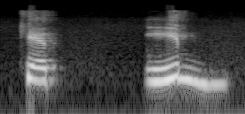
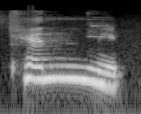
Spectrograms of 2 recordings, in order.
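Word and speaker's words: 깻잎: doon, hindi, ang spelling is ket, ketib, pero pag pronounce mo siya, it's kenip.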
